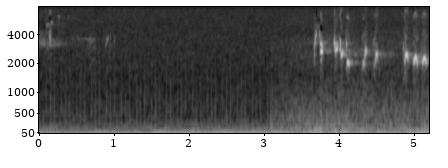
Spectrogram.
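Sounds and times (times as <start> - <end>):
song thrush singing: 3.1 - 5.1.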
